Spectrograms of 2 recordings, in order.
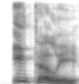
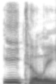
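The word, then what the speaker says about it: Eataly: We have a big store in New York called Italy. It's just spelled like eat, la manger.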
